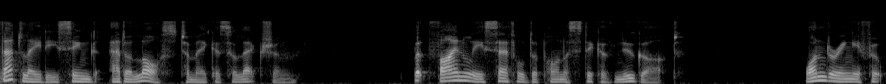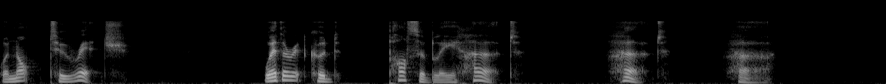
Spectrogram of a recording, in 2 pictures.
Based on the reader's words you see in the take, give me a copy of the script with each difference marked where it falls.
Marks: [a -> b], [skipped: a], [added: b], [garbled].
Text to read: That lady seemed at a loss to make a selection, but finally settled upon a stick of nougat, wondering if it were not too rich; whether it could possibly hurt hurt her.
That lady seemed at a loss to make a selection, but finally settled upon a stick of nougat, wondering if it were not too rich; whether it could possibly hurt hurt her.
